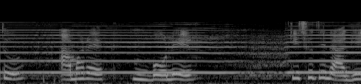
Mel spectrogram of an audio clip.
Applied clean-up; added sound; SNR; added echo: none; Bowed string instrument; -1 dB; none.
